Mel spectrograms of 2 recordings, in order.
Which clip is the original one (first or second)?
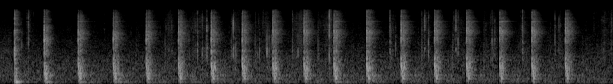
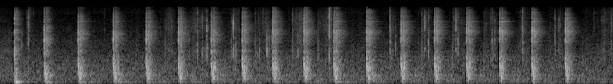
first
